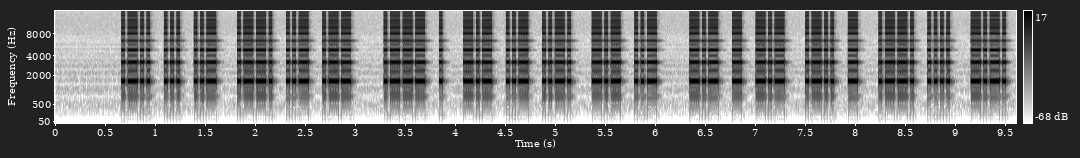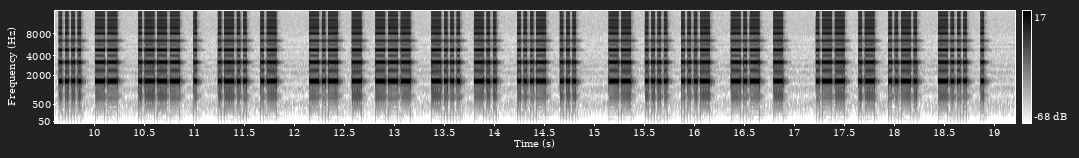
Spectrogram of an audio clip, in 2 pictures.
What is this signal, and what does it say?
Morse code (Korean alphabet), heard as electronic beeps, machine-sent, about 38 wpm, spaced as for 32 wpm, 1600 Hz. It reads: 계집 하인이 엉거주춤하고 엎드려 물어 본다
